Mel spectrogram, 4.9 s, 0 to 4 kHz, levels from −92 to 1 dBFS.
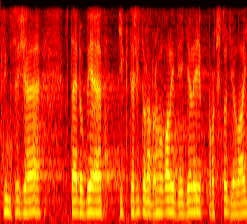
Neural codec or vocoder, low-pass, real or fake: vocoder, 44.1 kHz, 128 mel bands, Pupu-Vocoder; 3.6 kHz; fake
